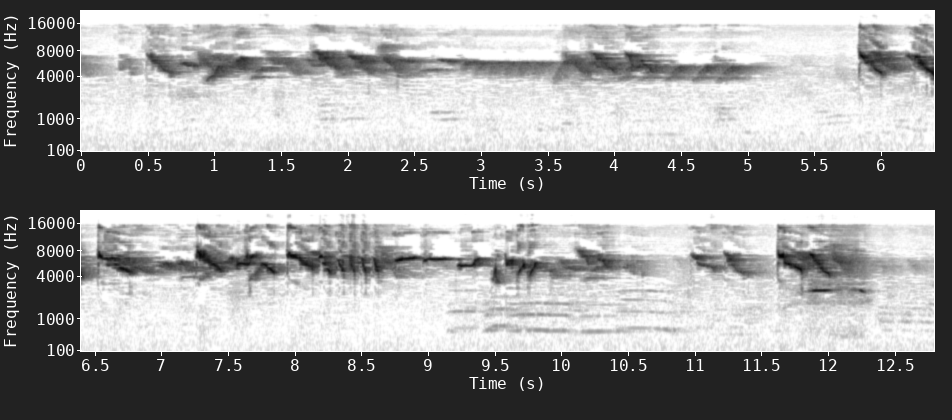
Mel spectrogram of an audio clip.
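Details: Oriental white-eye lure song meant to make a caged bird sing louder and more insistently: rapid high twittering phrases in a long run, a short pause, then denser chattering with faint lower notes near the end.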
